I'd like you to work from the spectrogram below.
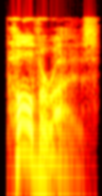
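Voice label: "pulverise", British English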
